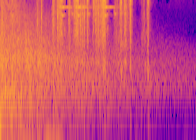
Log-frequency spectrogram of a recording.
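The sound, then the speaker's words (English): Soviet sniper rifle gunshots fired at German soldiers in a building window across frozen streets: a loud burst of gunfire with a few sharp cracks, then a quick fade into silence. “Figures in the window were pushed back with the force of the bullets. The recoil of the gun hit Victor's shoulder.”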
